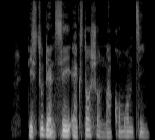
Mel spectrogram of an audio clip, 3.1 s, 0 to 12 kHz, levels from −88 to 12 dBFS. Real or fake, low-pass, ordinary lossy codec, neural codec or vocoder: real; none; none; none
